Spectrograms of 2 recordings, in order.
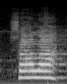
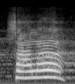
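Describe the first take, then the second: Both takes have the same delivery.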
